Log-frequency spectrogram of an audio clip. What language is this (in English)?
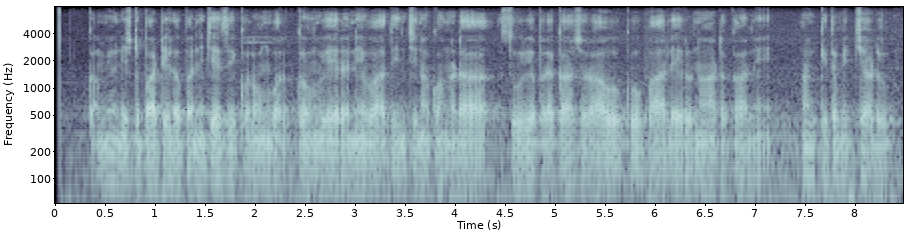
Telugu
